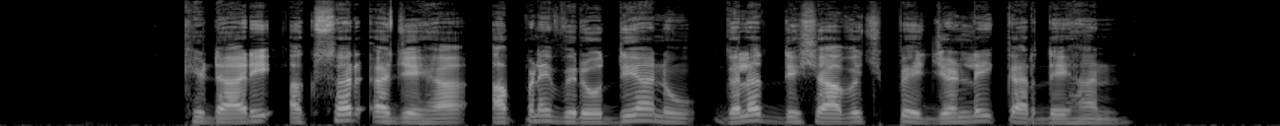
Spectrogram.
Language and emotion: Punjabi, neutral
